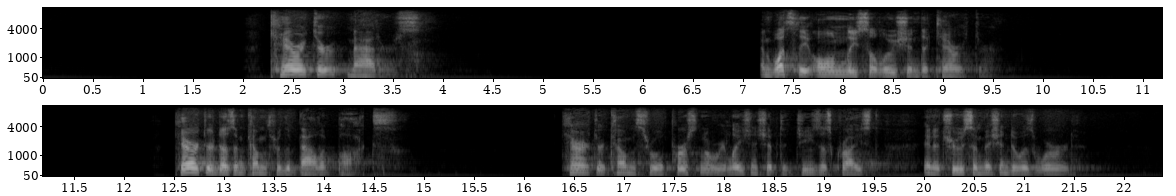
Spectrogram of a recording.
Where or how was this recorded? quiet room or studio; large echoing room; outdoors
large echoing room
